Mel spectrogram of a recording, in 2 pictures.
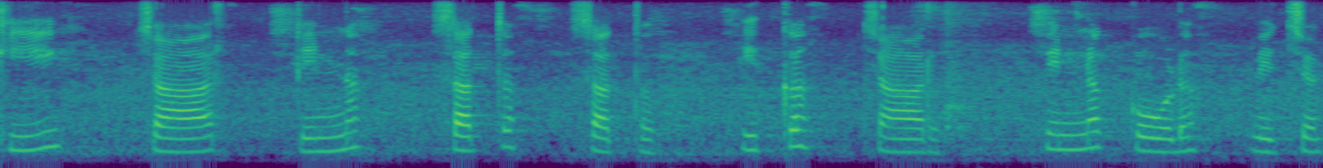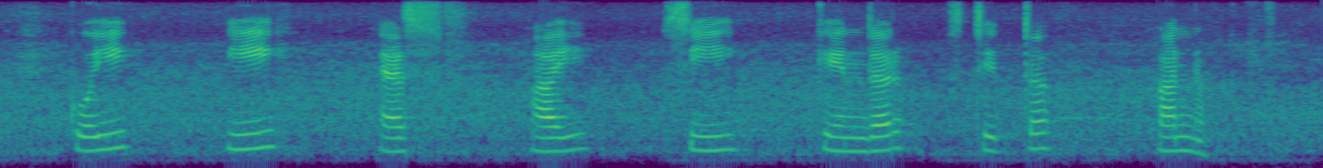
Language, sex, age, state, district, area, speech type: Punjabi, female, 30-45, Punjab, Mansa, rural, read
